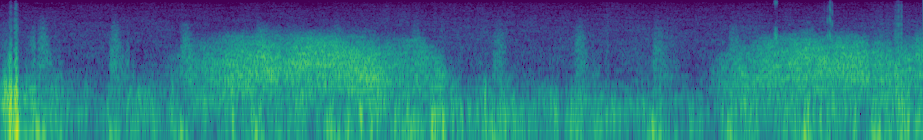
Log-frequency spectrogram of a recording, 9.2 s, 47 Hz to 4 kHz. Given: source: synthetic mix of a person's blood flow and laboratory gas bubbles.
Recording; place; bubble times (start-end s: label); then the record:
Doppler ultrasound of blood flow; subclavian vein
7.74-7.78 s: bubbles
8.22-8.40 s: bubbles
8.78-9.12 s: bubbles
From the record:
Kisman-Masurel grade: 121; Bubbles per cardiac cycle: 1 to 2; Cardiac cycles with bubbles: 10 to 50%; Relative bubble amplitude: barely perceptible (0.100 to 0.250); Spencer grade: 2 (many but less than half of the cardiac periods contain bubble signals, singularly or in groups); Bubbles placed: anywhere in the cardiac cycle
